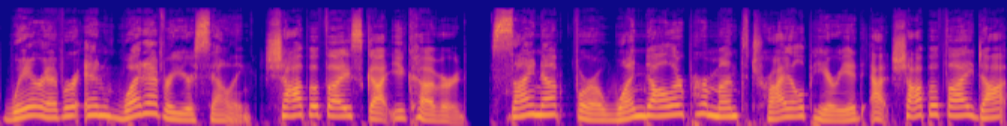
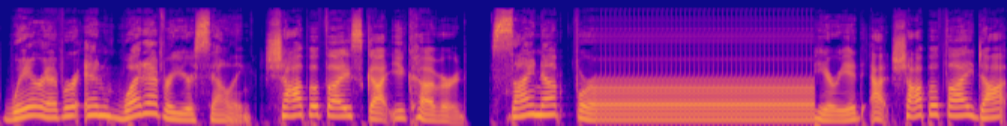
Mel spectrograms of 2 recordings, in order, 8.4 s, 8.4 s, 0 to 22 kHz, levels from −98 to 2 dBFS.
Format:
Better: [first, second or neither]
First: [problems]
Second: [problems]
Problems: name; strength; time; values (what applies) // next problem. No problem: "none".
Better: first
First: none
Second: audio freezing; at 5 s for 2 s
